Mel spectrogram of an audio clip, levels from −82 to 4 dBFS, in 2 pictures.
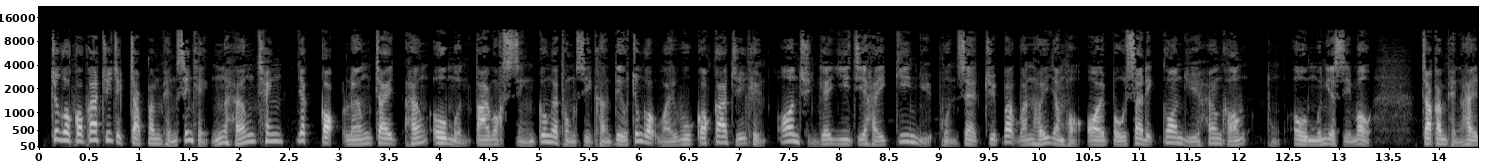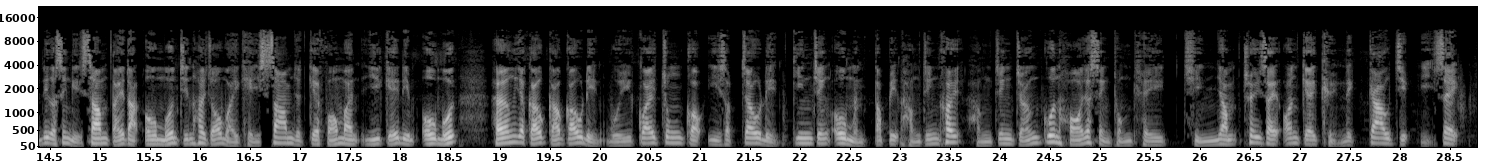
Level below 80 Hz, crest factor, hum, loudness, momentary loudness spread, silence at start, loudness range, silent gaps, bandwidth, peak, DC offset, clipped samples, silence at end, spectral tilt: -62 dBFS; 24 dB; none; -25 LUFS; 9 LU; 0.1 s; 4 LU; none; 11.5 kHz; 0 dBFS; under 0.1%; under 0.1%; 0.15 s; -4.5 dB/octave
